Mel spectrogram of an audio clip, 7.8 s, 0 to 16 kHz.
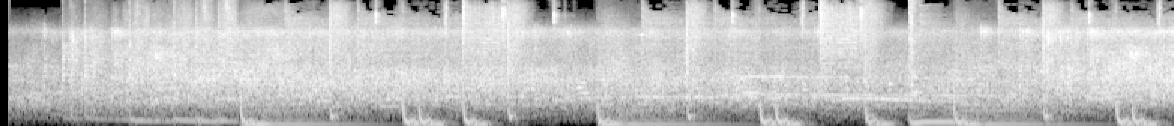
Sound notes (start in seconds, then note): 0.1 audience clapping; 0.4 upbeat music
